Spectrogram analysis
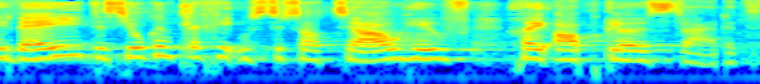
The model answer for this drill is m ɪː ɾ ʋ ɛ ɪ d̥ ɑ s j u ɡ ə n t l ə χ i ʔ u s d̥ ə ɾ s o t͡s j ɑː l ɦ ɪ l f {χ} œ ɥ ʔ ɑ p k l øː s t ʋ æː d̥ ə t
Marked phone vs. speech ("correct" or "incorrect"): correct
